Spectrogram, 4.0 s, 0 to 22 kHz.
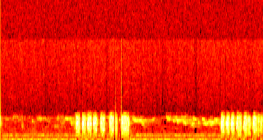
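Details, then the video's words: Great tit family at a nest in Ostwald, 14 May 2021, on the day the fledglings leave, filmed by nest webcam: two bursts of rapid, dense, scratchy chattering pulses over a steady low hum. "Les 4 départs - 14/05/2021 - Les Mésanges Charbonnières d'Ostwald"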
